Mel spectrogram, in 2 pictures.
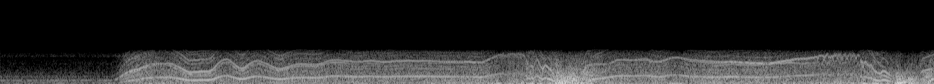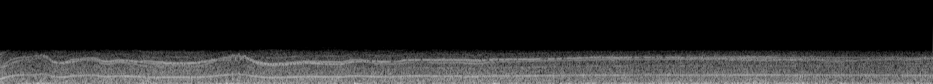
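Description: An FPV quadcopter's brushless motors, recorded by the camera on board. They idle quietly at first, then whine loudly as the drone lifts off about a second in. The whine glides up and down with the throttle and twice drops almost to nothing before shooting back up, the throttle cuts of flips and rolls, then holds a steadier high whine toward the end.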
